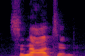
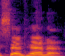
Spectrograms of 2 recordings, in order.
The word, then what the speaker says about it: Sanatana: So, the A that everyone ignores is actually the last A, not actually the... You ignore the last A in it.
